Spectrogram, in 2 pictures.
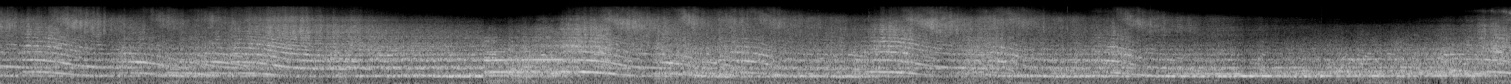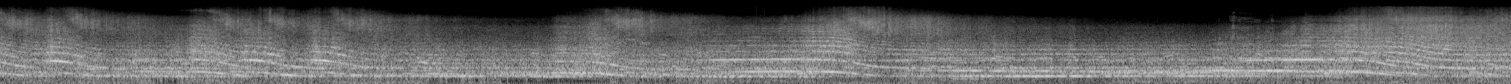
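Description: CART Champ Car race cars with turbocharged V8 engines passing at speed one after another, each high engine note dropping in pitch as it goes by, over a steady engine drone.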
